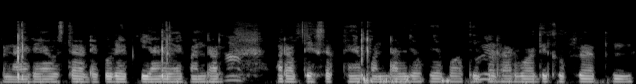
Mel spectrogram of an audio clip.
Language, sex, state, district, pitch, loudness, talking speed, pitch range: Hindi, male, Bihar, Araria, 130 Hz, -25 LUFS, 245 wpm, 125-130 Hz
